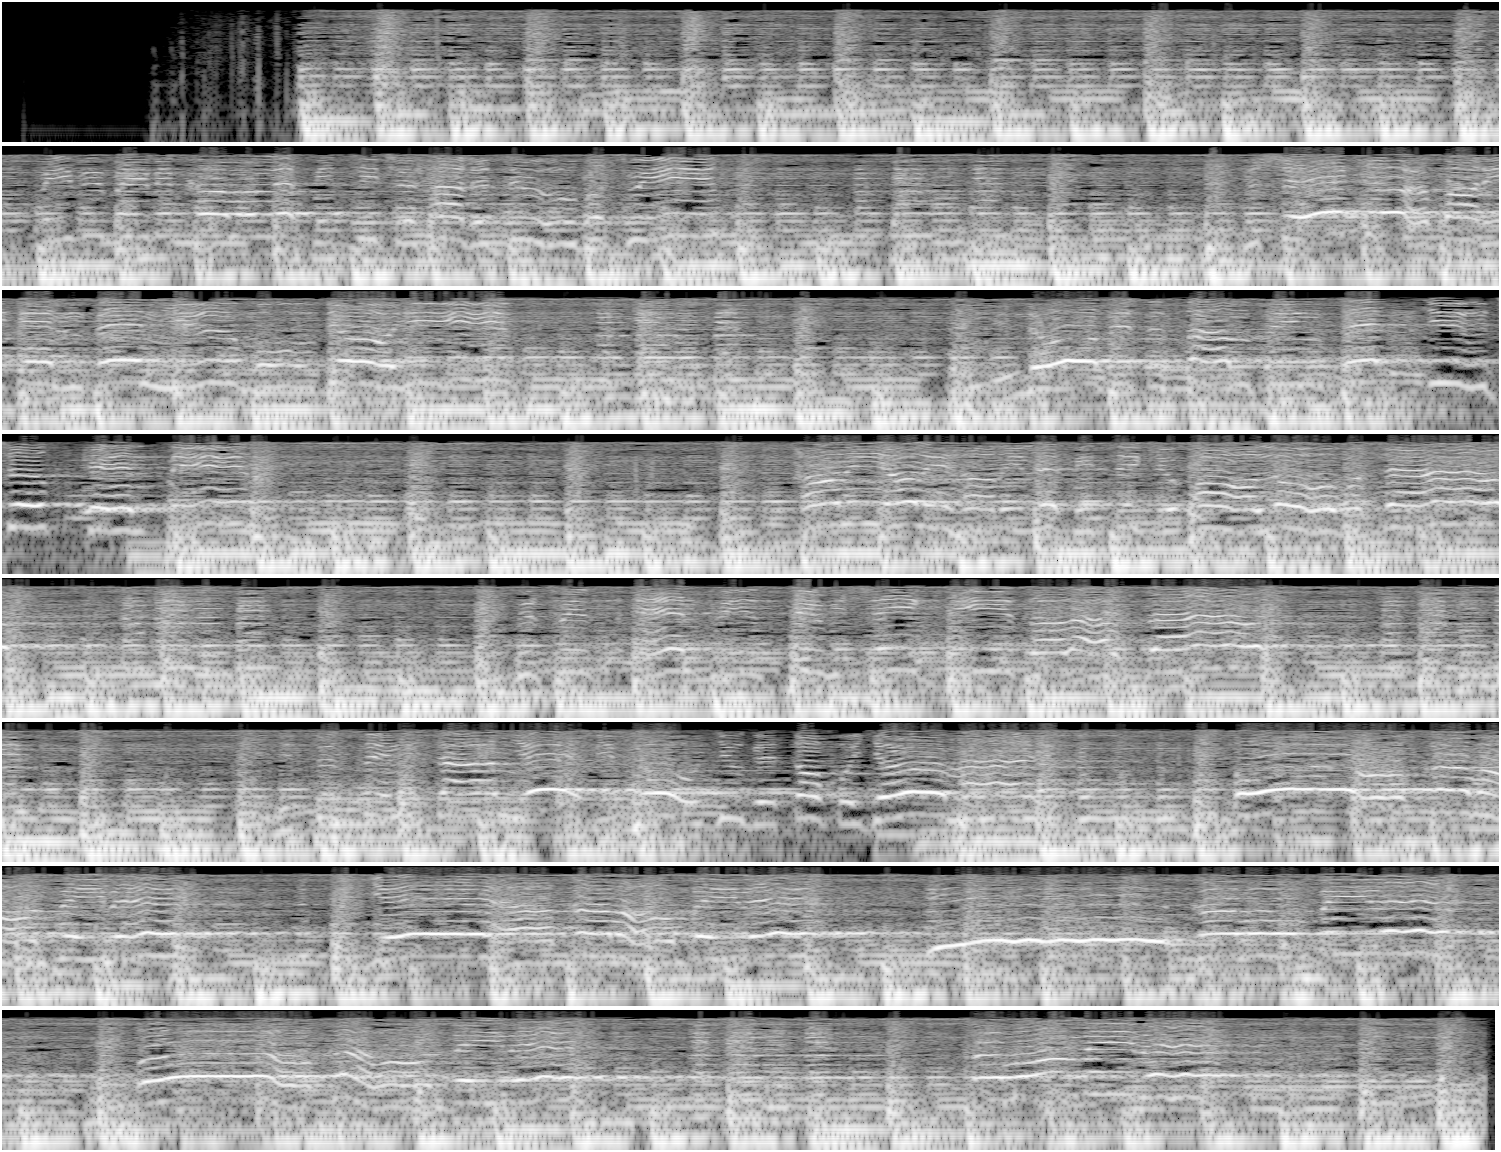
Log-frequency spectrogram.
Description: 光沢ありませんが目立った傷は無く音圧もあります
REGGAE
